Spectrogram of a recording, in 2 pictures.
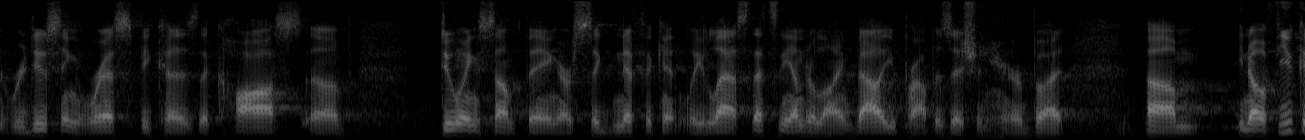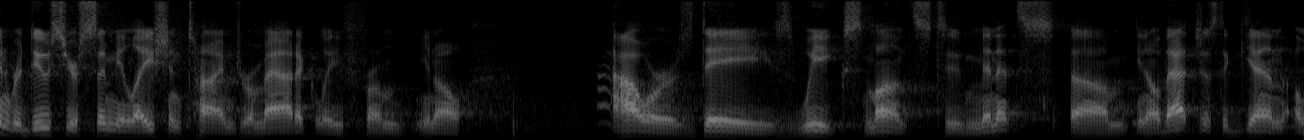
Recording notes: This session was presented at the 8th annual DPharm conference in September 2018.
